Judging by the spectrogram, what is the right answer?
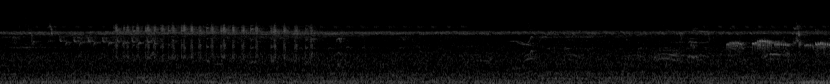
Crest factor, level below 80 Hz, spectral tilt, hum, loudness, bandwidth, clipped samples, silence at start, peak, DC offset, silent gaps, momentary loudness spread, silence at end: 18 dB; -62 dBFS; -2 dB/octave; none; -47 LUFS; 19 kHz; under 0.1%; 0 s; -32 dBFS; under 0.1%; none; 7 LU; 0 s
